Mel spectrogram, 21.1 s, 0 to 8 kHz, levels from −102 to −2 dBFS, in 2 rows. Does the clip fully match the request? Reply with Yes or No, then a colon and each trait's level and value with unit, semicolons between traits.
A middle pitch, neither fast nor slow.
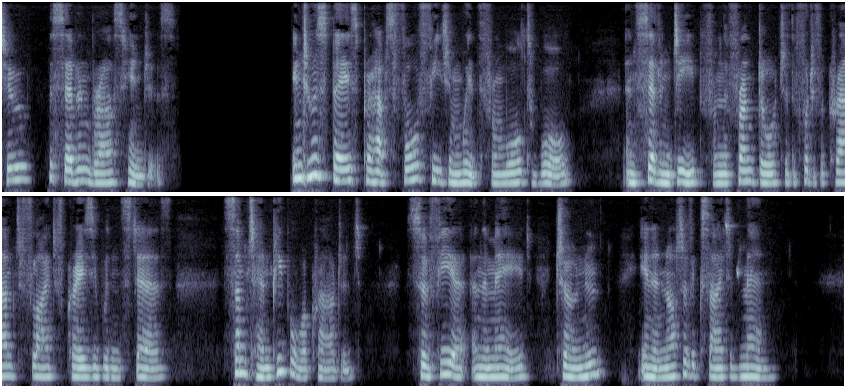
Yes: medium, 155 Hz; average, 150 wpm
